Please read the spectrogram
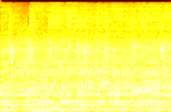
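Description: Electronic dance music played loud through a truck-mounted wall of woofers and horn tweeters (a Brazilian 'paredão' sound-system truck), steady with a pounding beat.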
